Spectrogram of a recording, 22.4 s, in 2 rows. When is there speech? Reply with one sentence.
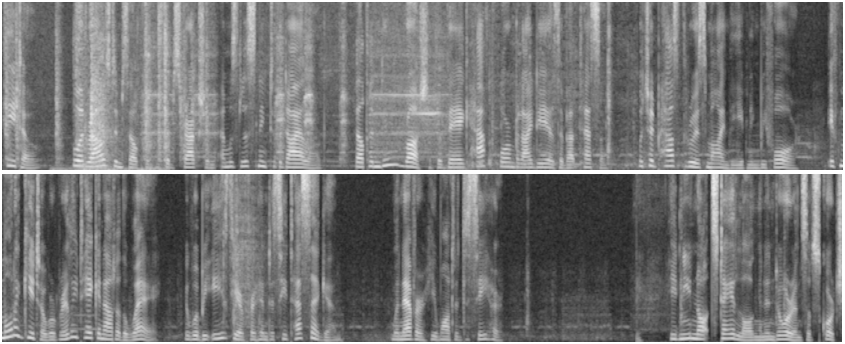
The speech can be heard from 0.0 to 15.8 s, from 16.4 to 17.9 s and from 19.6 to 22.3 s.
